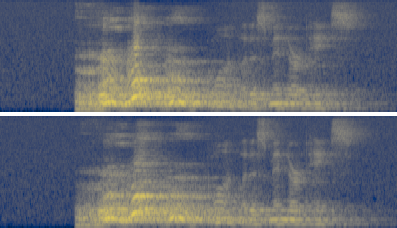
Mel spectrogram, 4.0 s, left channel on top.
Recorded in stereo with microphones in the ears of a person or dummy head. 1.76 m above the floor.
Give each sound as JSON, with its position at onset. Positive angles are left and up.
{"t": 0.8, "sound": "a dog barking", "side_deg": 55, "distance_m": 2.0}
{"t": 2.1, "sound": "a man speaking", "side_deg": -15, "distance_m": 2.5}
